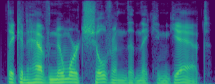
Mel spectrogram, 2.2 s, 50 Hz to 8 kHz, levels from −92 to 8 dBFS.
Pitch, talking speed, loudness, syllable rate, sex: 95 Hz, 280 wpm, -20 LUFS, 5.6 syllables/s, male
